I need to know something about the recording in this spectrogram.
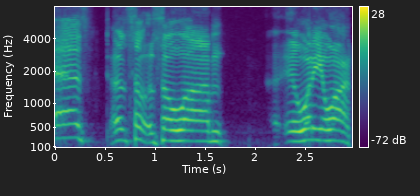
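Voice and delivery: hesitant, high, stammering ventriloquist dummy voice. Voicing a ventriloquist dummy greeting approaching players: ventriloquist dummy voice. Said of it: "The ventriloquist dummy looks at you and says".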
